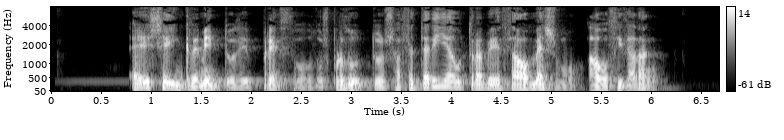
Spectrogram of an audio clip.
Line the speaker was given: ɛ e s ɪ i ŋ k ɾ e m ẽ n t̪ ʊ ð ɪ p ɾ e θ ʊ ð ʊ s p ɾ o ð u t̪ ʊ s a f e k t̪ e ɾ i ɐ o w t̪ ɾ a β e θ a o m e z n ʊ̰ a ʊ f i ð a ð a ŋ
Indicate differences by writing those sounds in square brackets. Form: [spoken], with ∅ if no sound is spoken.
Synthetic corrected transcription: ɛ e s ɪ i ŋ k ɾ e m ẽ n t̪ ʊ ð ɪ p ɾ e θ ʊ ð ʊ s p ɾ o ð u t̪ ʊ s a f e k t̪ [a] ɾ i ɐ o w t̪ ɾ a β e θ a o m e z [m] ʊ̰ a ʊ [θ] i ð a ð a ŋ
